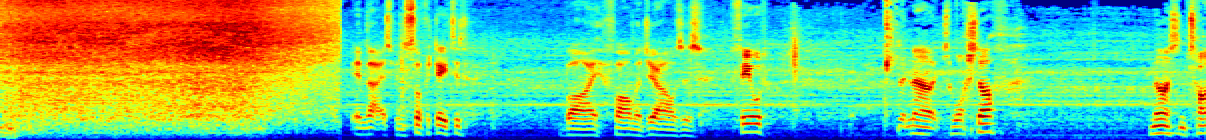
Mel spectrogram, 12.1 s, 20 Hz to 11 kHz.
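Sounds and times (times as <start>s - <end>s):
pressure washer spray hissing: 0.0s - 3.4s.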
